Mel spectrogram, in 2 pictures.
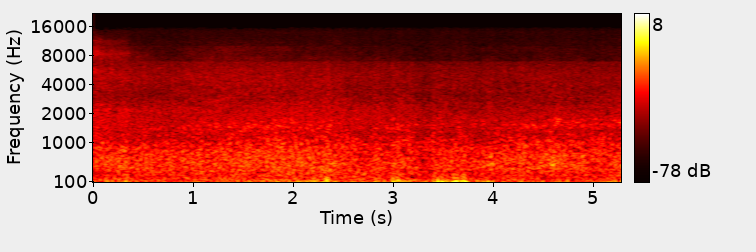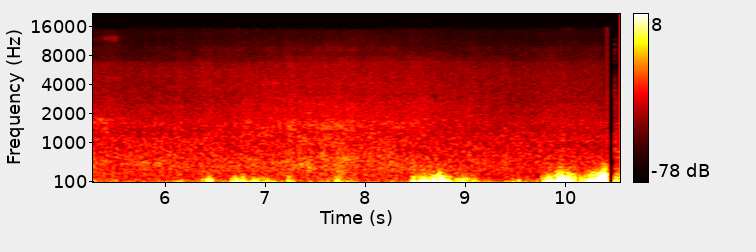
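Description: Wind buffeting the microphone in low gusts that grow stronger from about six seconds in and are loudest near the end, over a steady rush of wind and surf.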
